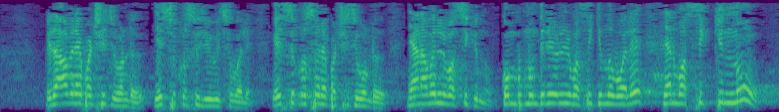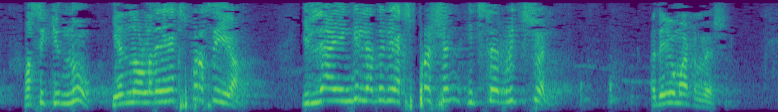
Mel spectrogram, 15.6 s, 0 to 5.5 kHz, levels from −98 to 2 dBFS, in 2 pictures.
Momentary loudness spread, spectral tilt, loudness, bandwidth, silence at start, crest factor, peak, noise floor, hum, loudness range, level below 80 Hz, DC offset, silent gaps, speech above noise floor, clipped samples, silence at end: 9 LU; -5.5 dB/octave; -24 LUFS; 5.4 kHz; 0.45 s; 20 dB; -6 dBFS; -44 dBFS; none; 3 LU; -62 dBFS; under 0.1%; none; 21 dB; under 0.1%; 0.5 s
